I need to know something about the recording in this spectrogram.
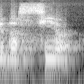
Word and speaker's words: यदस्य: बस इस दंत्य सकार का ध्यान रखेंगे, आधा है आधा ही रखेंगे और दंत्य ही बना के रखेंगे, तालव्य नहीं बनाएंगे इसका, यदस्य।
